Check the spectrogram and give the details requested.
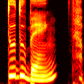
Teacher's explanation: Listen to how my voice goes up at the end. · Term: question mark sound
